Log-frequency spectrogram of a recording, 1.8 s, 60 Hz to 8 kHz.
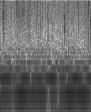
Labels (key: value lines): label: biophony, midshipman
recorder: SoundTrap 500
